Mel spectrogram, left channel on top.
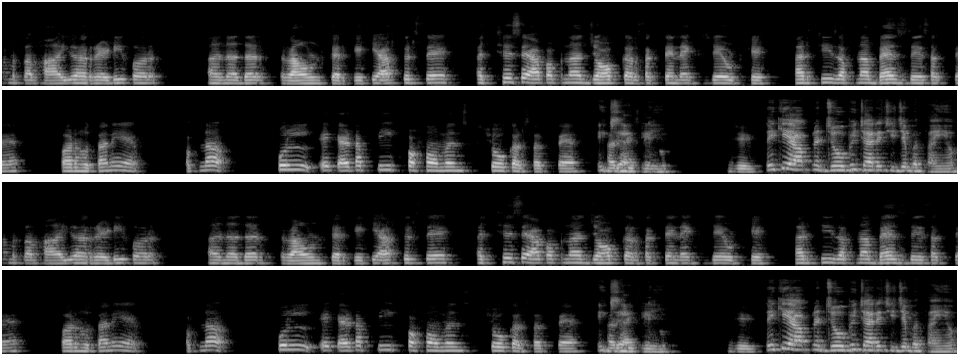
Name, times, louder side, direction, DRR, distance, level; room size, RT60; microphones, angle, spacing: voice 1, 0.0-1.5 2.1-4.5 4.7-7.6 7.9-9.7 10.2-10.9 11.5-11.8 12.3-14.2 14.5-15.3 15.6-15.7 16.9-17.1, left 3 dB, 40° left, 0.6 m, -22 dB
voice 2, 15.5-16.2 17.2-19.1, equal, 5° left, 1.7 m, -22 dB
9.9 x 4.7 x 2.4 m
head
